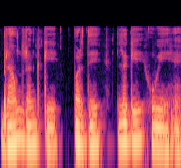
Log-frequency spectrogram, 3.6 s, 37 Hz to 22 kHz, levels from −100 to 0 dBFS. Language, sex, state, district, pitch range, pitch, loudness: Hindi, male, Himachal Pradesh, Shimla, 90-105 Hz, 95 Hz, -17 LUFS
